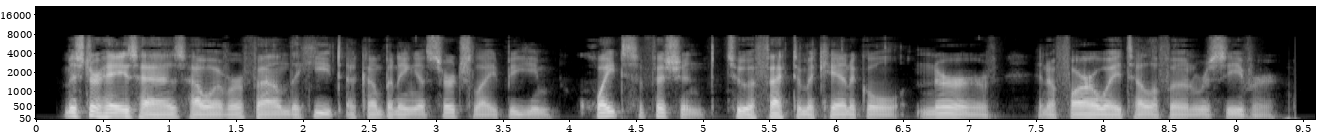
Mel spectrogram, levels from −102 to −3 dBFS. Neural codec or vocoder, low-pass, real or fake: none; 7.2 kHz; real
